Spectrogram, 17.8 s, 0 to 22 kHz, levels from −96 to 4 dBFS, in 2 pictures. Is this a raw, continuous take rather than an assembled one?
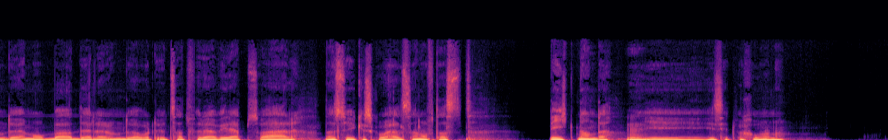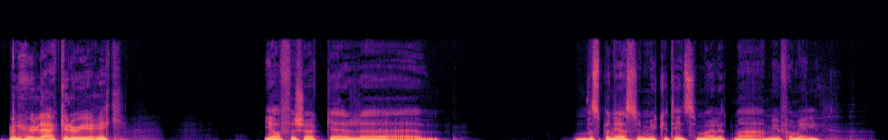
yes; 0 cuts

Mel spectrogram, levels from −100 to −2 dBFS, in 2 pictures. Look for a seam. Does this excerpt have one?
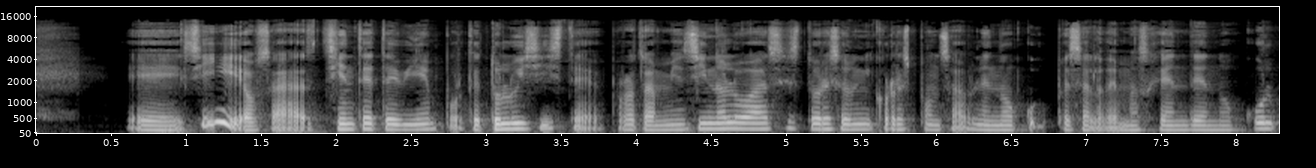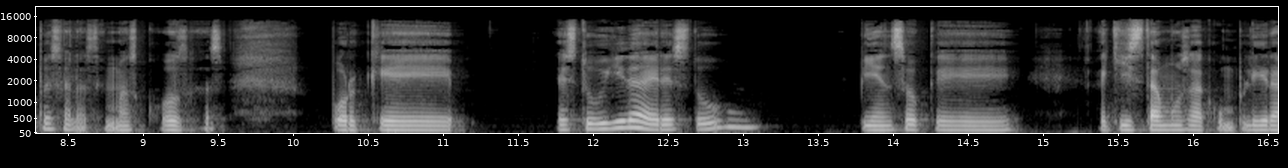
no; 0 cuts

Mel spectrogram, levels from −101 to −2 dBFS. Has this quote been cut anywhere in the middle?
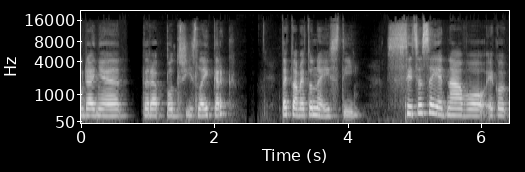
yes; 2 cuts; at 2.9 s, 4.5 s

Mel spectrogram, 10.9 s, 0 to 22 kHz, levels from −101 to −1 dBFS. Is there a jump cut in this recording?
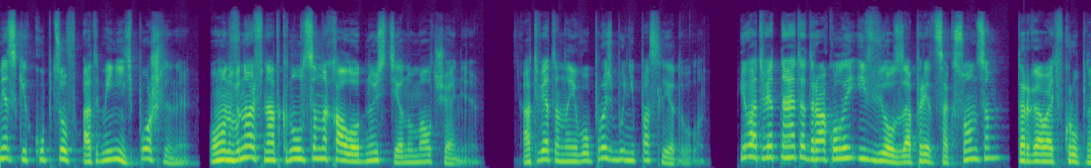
yes; 1 cut; at 7.4 s

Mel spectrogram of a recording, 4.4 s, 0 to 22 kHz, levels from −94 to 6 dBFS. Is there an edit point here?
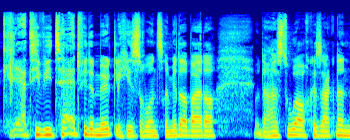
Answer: yes; 2 cuts; at 1.8 s, 3.2 s

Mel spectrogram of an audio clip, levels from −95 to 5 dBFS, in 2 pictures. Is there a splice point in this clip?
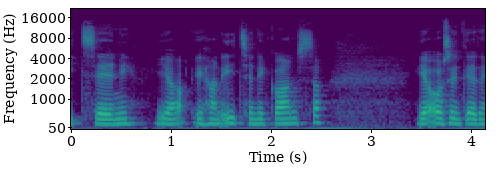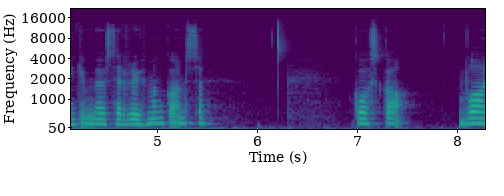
no; 0 cuts

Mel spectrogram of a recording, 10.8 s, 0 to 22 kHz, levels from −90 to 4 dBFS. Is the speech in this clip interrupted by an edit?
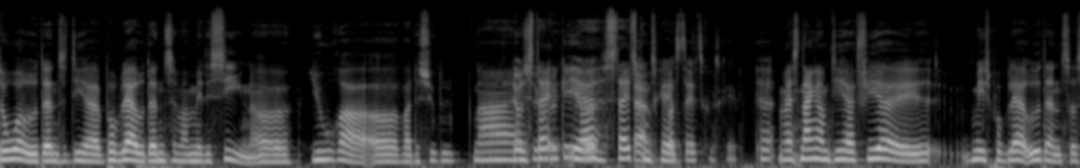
yes; 1 cut; at 3.0 s

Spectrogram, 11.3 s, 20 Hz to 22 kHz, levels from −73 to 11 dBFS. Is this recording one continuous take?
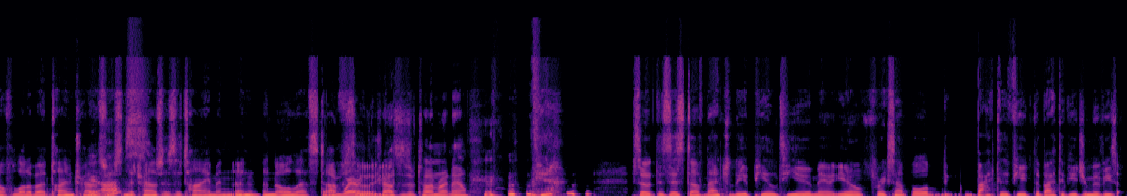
yes; 0 cuts

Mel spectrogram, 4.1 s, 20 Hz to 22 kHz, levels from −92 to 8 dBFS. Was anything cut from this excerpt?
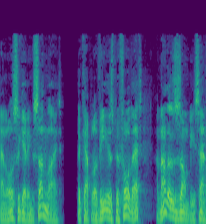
yes; 1 cut; at 3.0 s

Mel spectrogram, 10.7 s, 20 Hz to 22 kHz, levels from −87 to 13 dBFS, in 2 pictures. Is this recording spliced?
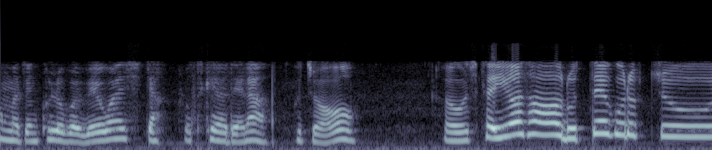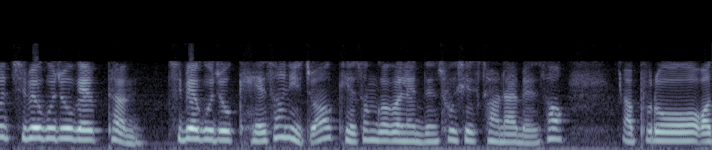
yes; 2 cuts; at 2.2 s, 3.6 s

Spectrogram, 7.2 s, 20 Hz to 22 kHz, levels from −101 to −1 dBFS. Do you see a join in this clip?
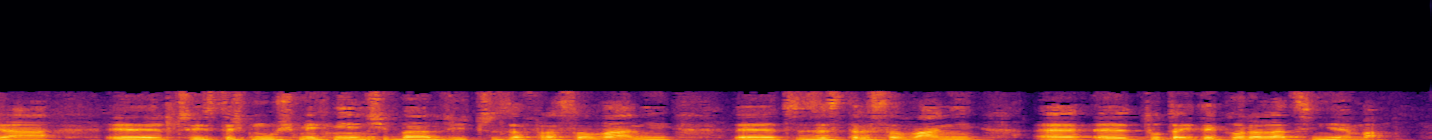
yes; 1 cut; at 2.4 s

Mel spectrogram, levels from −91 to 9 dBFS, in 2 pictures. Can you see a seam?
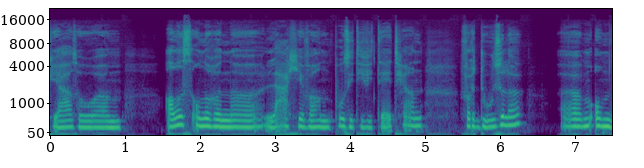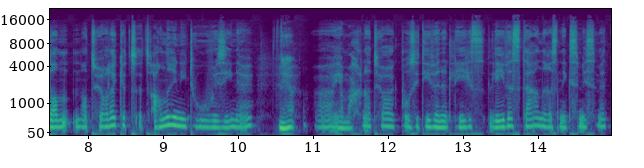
no; 0 cuts

